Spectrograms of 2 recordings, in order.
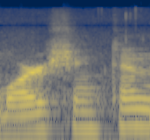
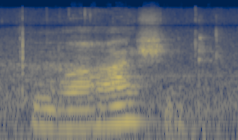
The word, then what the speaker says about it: Washington: Did you ever pronounce it Warshington at any point? No, do you? Nope. Warshington? Washington.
